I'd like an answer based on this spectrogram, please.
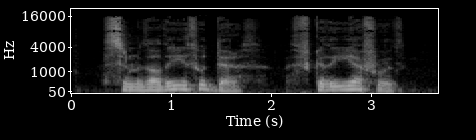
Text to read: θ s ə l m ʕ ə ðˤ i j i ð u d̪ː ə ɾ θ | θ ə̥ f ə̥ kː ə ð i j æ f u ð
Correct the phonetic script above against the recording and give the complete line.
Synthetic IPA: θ s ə l m ð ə ðˤ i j i θ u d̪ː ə ɾ θ | θ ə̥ f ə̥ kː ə ð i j æ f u ð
